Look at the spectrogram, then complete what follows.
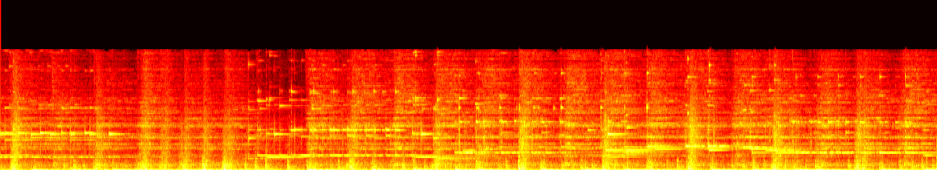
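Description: Drum and lyre corps playing a tune: bell lyres struck with mallets ring out the melody over a steady marching beat of bass and snare drums.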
